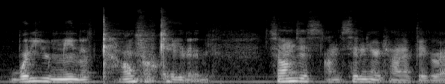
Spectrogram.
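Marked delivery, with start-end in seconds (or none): 0.1-2.1 mildly exasperated, disbelieving question; incredulous retort. Retold or imitated. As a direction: retell it as a baffled comeback. Baffled retort to evasive friend.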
